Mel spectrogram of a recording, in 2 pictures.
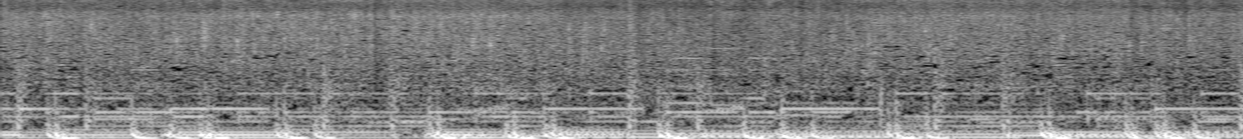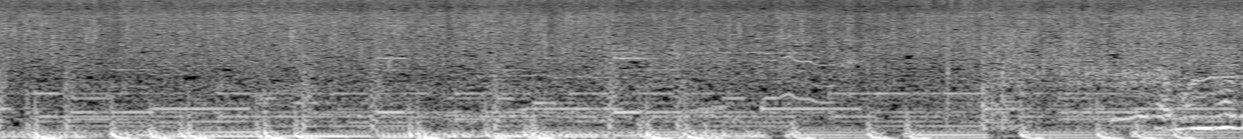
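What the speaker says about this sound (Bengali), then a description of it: "এরপর একটা কড়াইতে তেল গরম করে মাছগুলো ভেজে নিচ্ছি।" Marinated fish frying in hot oil in a wok gives a loud, dense sizzle with crackling spatter, steady and close for the whole stretch, and no one speaks.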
